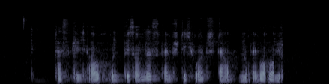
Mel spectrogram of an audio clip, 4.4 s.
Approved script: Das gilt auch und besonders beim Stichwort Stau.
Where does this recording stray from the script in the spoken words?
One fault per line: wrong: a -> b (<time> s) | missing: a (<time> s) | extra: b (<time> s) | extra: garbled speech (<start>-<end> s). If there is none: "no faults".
extra: garbled speech (3.2-3.8 s)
